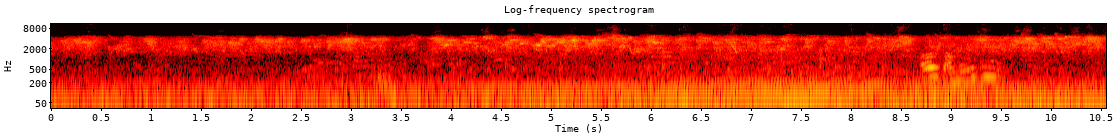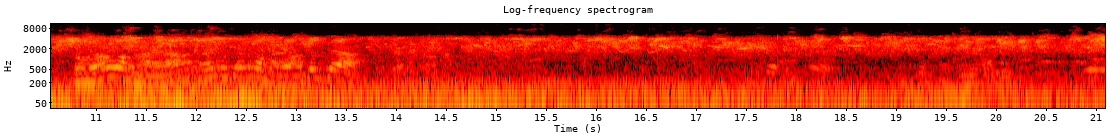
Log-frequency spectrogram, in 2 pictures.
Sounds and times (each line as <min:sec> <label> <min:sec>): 0:00.0 Birds singing 0:21.0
